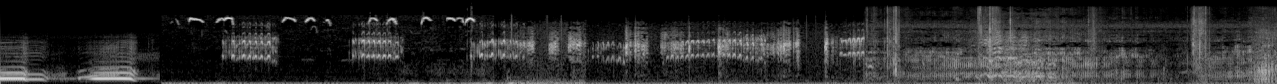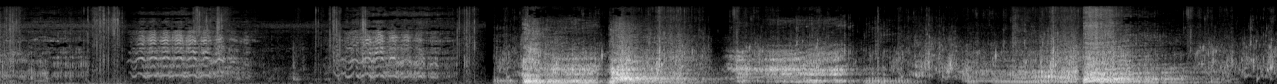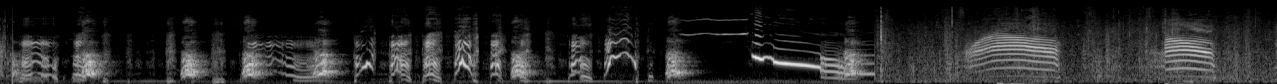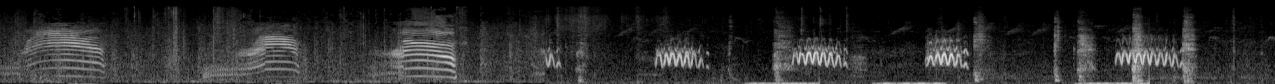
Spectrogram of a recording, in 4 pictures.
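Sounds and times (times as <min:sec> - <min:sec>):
tiger roaring: 0:17.7 - 0:25.1.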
